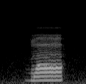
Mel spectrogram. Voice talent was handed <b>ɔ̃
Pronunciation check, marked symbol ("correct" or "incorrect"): correct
